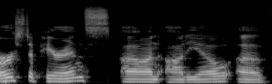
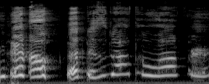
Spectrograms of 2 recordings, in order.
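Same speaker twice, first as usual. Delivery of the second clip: very high, shrill, put-on scream. Picturing walking into a Burger King: mock scream.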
